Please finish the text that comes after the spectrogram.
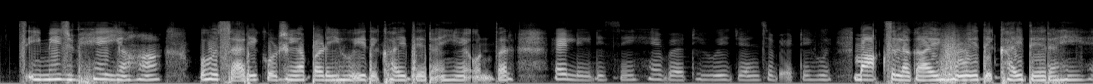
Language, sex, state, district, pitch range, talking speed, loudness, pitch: Hindi, female, Uttar Pradesh, Deoria, 200-220 Hz, 155 wpm, -13 LUFS, 210 Hz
